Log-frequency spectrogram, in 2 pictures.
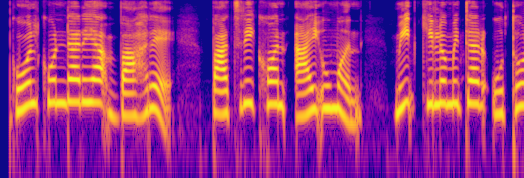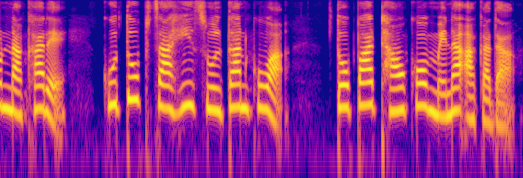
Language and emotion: Santali, neutral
